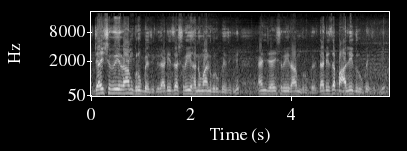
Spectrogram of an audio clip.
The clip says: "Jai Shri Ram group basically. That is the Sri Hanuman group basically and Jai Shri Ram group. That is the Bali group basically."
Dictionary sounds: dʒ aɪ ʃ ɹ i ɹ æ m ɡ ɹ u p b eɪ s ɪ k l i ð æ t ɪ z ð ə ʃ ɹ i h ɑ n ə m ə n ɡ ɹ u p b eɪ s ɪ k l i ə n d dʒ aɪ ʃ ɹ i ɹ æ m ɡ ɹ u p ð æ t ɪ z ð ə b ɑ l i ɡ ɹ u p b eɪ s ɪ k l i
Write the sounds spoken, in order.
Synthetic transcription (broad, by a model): dʒ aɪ ʃ ɹ i ɹ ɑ m ɡ ɹ u p b eɪ s ɪ k l i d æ t ɪ z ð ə ʃ ɹ i h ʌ n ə m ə n ɡ ɹ u p b eɪ s ɪ k l i ə n d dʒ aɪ ʃ ɹ i ɹ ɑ m ɡ ɹ u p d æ t ɪ z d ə b ɑ l i ɡ ɹ u p b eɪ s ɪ k l i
